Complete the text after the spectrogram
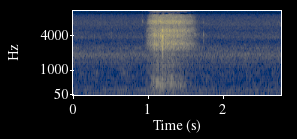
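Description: A young woman sighs loudly in her sleep, close by.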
